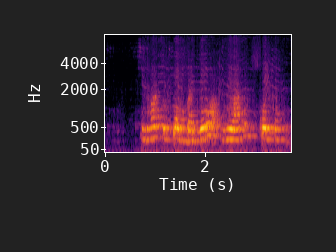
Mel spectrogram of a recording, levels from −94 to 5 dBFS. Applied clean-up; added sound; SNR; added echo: neural separator model SepFormer DNS4.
